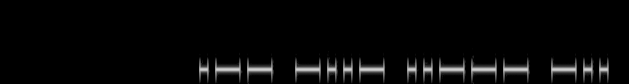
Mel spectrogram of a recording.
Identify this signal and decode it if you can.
Morse code, heard as a keyed tone, about 15 wpm, 700 Hz. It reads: WX2D
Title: USA Call Signs - 4 Characters - Repeated 2x - 15wpm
